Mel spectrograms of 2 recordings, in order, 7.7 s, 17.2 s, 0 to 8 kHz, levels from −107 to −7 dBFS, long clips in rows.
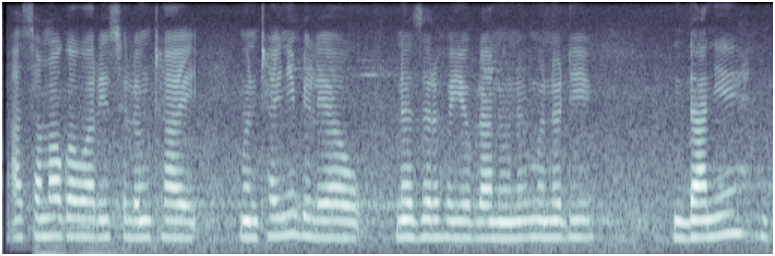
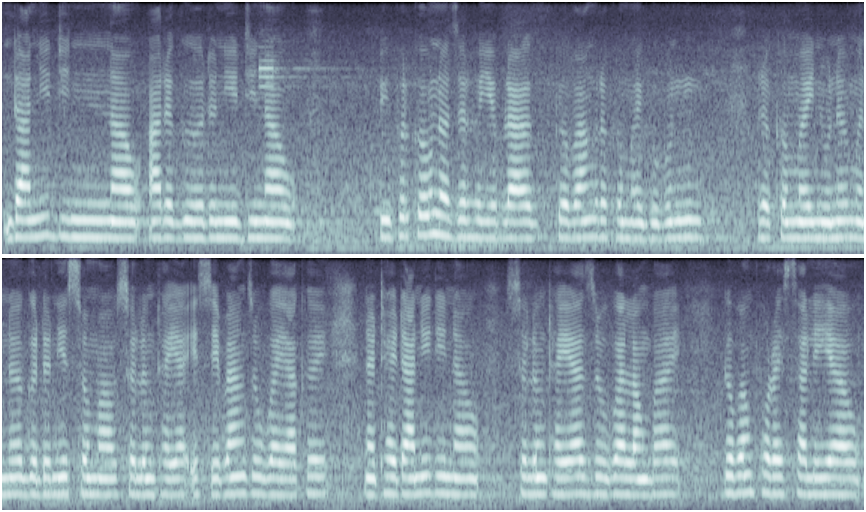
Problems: low volume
